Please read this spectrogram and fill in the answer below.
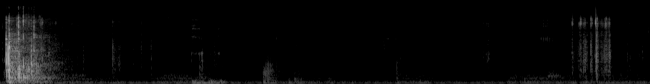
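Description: One sharp knock at the start, then faint, scattered clicks and taps of small parts being handled on a workbench: a mini spring clamp and a screw being picked up and fitted together.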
